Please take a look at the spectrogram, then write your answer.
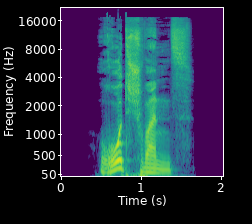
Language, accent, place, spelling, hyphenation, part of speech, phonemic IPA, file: German, Germany, Berlin, Rotschwanz, Rot‧schwanz, noun, /ˈʁoːtˌʃvant͡s/, De-Rotschwanz.ogg
- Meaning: 1. redstart (bird of the genus Phoenicurus) 2. pale tussock moth (Calliteara pudibunda)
